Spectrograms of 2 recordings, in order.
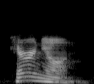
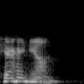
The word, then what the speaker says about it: Carignan: Carignan.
